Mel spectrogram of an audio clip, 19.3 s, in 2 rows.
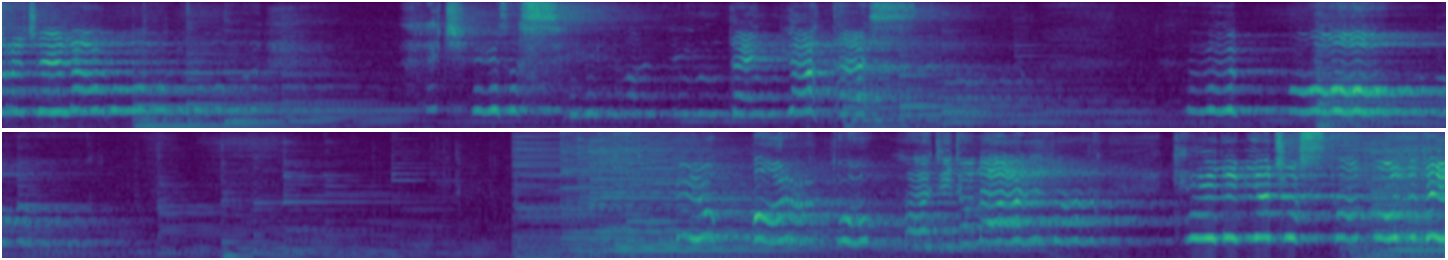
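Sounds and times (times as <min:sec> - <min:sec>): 
recitative singing: 0:00.0 - 0:02.2, 0:02.8 - 0:06.8, 0:07.9 - 0:10.4, 0:14.0 - 0:19.2.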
